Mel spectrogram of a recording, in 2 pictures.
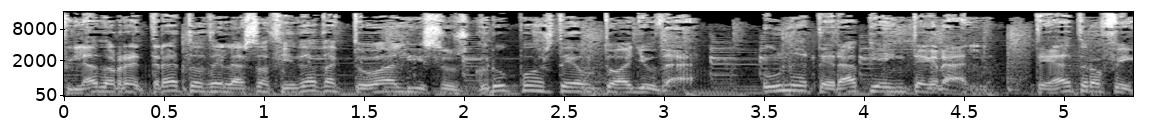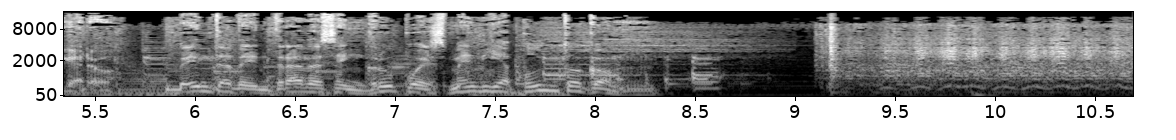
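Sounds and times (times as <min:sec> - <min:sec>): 
speech: 0:00.0 - 0:08.5
car engine cranking without catching: 0:09.1 - 0:10.6.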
